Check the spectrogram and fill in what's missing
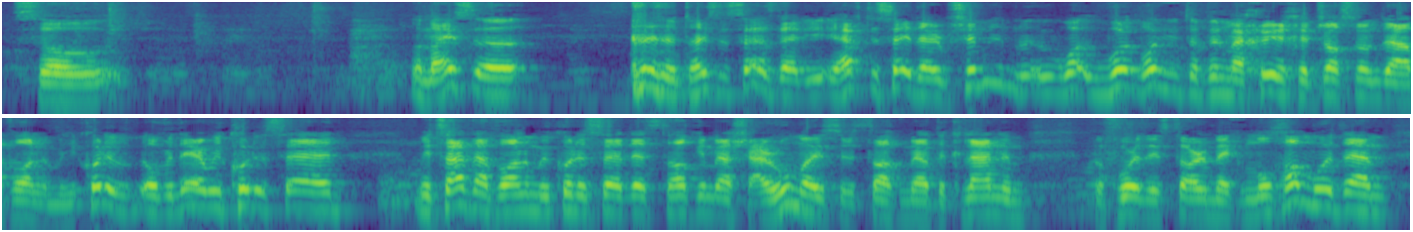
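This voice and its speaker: A man's voice: high-pitched, expressive, darkish tone. A man giving an informal religious text class, thinking aloud and often repeating and restarting his phrases. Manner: halting, repeats and restarts phrases mid-thought. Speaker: teacher giving a Talmud class.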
